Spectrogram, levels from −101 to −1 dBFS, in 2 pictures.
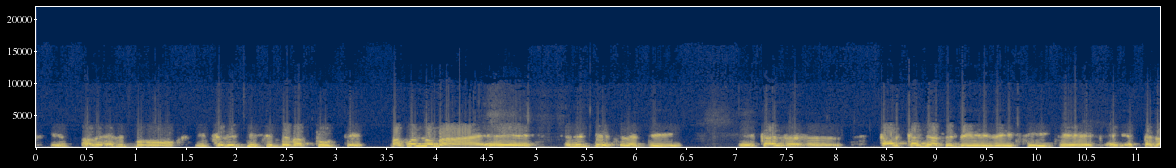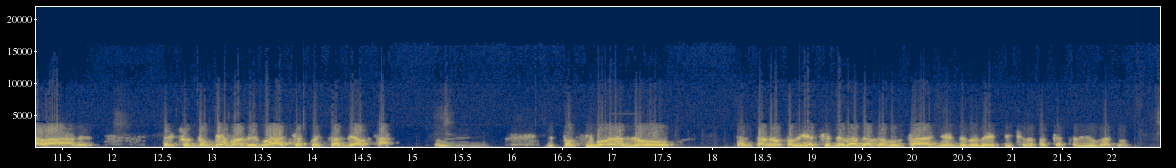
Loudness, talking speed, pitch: -20 LUFS, 125 wpm, 220 Hz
